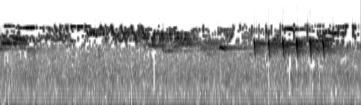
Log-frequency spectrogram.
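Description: Several songbirds singing and chirping, with a quick run of about five sharp notes about four seconds in, over a faint steady hiss.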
